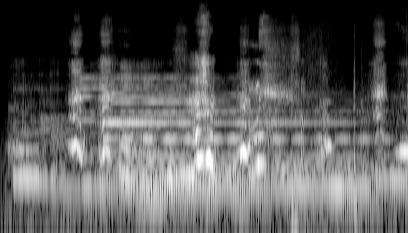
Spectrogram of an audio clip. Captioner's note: crying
